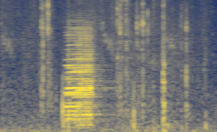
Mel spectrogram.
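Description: An accordion sounding one short reedy chord, about a third of a second long, as its bellows are moved while being closed up, followed by a few light knocks as it is handled.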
